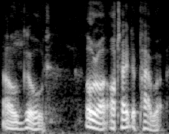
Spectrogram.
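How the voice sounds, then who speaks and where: An actor playing a bumbling, hapless man who talks in an excitable, fumbling way. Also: a little high, normal speed, vocal fry. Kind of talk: sitcom acting.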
